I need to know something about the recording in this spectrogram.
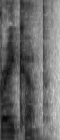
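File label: "break", British English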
